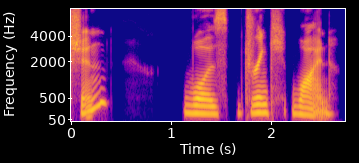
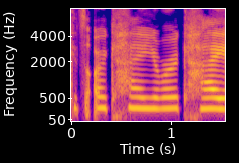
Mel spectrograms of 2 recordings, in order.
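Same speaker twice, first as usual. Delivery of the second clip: reassuring; 8 semitones higher than usual. Retold or imitated. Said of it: "And he'd be like".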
